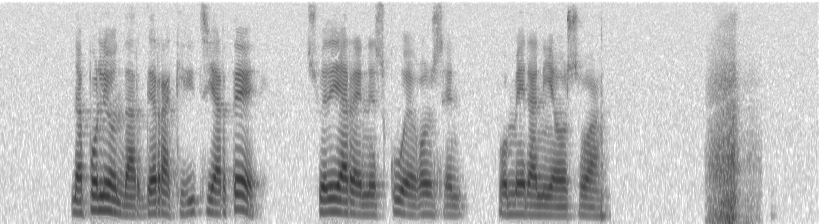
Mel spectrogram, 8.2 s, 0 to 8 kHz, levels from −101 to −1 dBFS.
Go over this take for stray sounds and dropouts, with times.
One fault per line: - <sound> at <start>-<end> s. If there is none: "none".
- whoosh at 7.1-7.6 s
